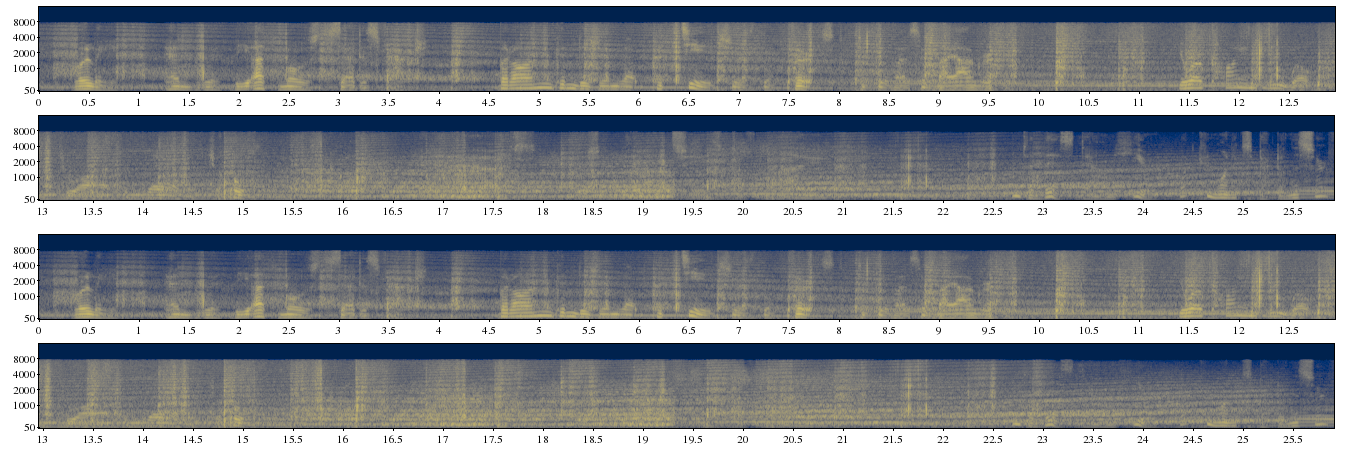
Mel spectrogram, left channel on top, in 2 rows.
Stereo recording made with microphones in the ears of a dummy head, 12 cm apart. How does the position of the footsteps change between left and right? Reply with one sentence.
You can hear the footsteps move from left to right.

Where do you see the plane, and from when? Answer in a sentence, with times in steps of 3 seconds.
You can hear the plane on the left from 0 s, in the centre from 15 s and on the right from 18 s.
